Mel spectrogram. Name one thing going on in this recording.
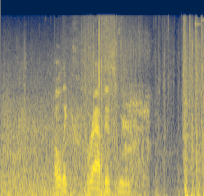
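A beast snarls and growls.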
